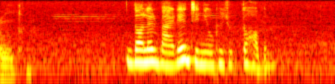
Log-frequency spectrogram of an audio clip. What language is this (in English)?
Bangla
